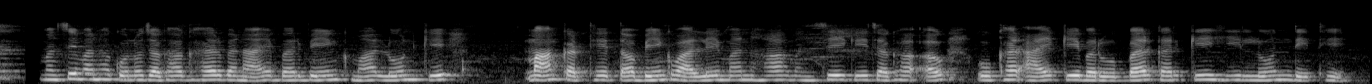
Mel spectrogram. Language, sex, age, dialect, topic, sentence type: Chhattisgarhi, female, 25-30, Central, banking, statement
